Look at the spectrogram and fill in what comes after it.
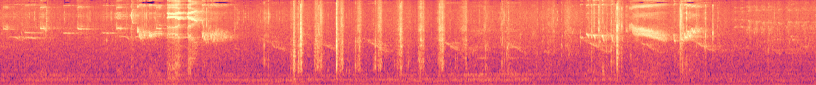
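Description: Wild birds chirping, with a burst of high falling calls about two seconds in and another near eight seconds. Between them comes a quick run of about ten sharp clicks.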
